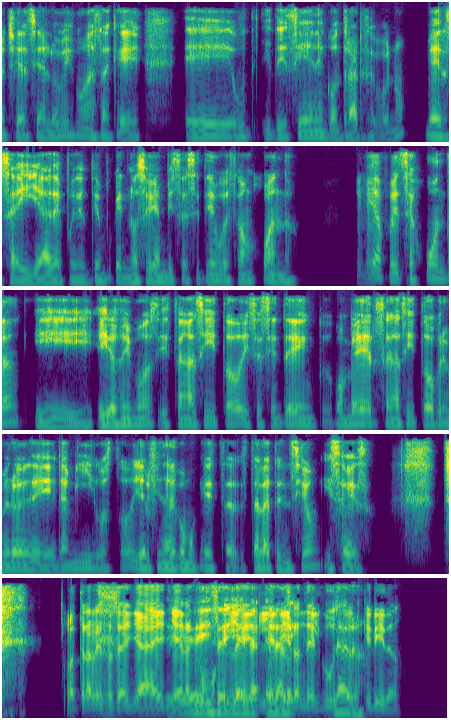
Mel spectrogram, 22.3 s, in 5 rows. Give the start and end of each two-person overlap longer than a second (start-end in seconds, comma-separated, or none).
19.5-21.6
